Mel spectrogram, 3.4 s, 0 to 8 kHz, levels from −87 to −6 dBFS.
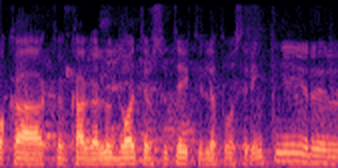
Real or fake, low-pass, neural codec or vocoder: real; 7.2 kHz; none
